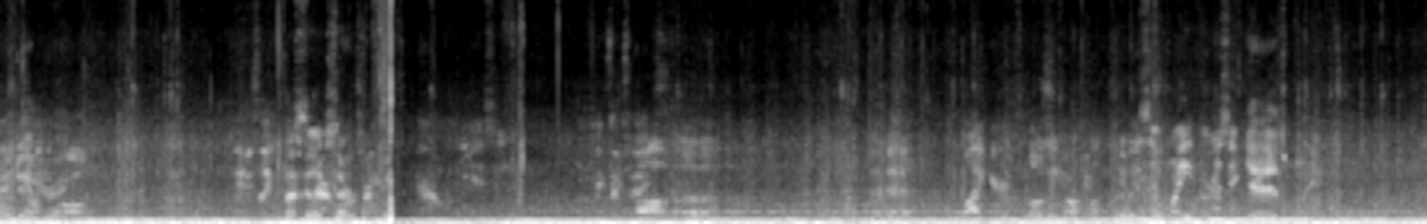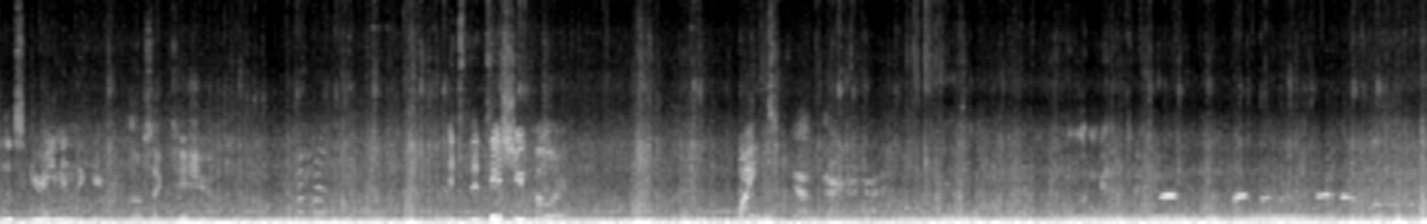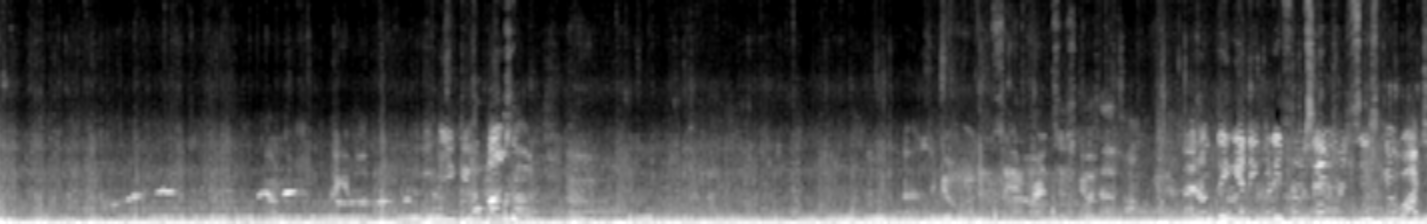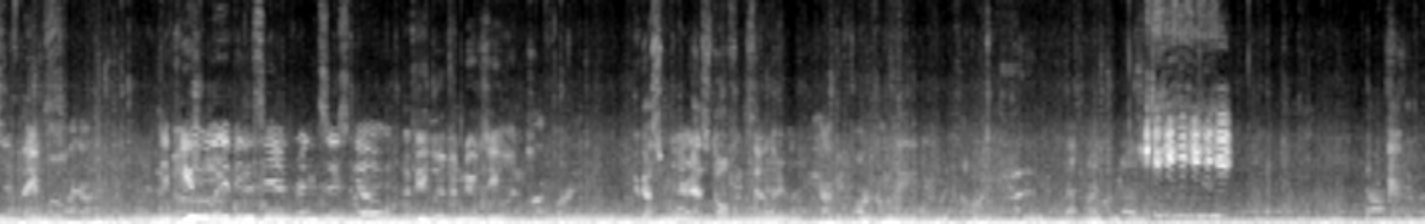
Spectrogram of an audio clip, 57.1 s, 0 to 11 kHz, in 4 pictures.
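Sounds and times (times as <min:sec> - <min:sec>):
bus engine hum: 0:00.0 - 0:57.0
lower engine hum: 0:00.0 - 0:57.0
passengers chatting: 0:00.0 - 0:57.0.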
